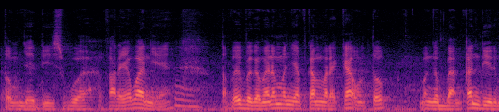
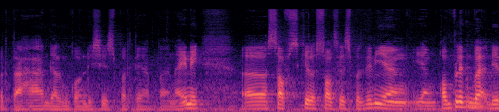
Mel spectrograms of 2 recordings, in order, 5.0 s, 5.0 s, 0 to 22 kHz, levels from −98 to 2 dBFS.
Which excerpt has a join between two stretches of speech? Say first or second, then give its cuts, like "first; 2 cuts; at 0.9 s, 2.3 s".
first; 1 cut; at 1.0 s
